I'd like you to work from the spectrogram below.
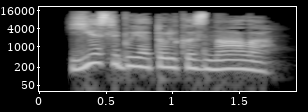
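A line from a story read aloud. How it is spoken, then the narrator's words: Sigh. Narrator (Russian): вздохнула Вика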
